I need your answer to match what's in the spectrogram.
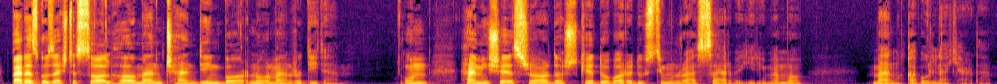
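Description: A man narrating an audiobook in a measured, calm and unhurried way. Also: deep voice, creaky.

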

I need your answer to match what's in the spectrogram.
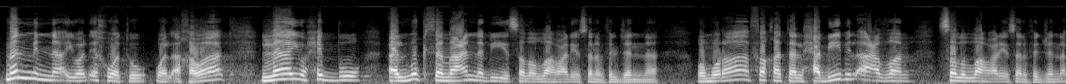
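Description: Higher-voiced man giving a formal religious lesson. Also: a little mellow. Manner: emphatic, formal classical delivery with exclamations of praise. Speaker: religious lecturer, series host. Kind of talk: religious lesson with recitation and storytelling.

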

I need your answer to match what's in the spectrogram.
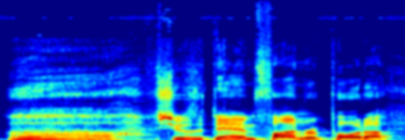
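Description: A man's voice: on the high side, animated, moderate pace, fairly bright tone. A man playing a smug, pompous doctor who co-hosts a parody radio variety show in a polished presenter manner. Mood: smug, upbeat.

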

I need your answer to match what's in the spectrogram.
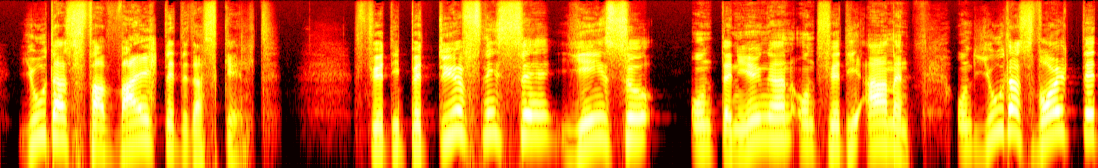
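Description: A man preaching a sermon, animated, acting out voices of biblical figures. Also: a little high, no room sound, clean studio sound.

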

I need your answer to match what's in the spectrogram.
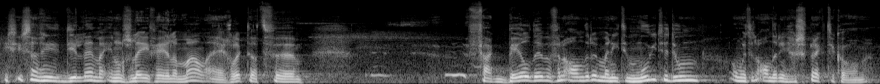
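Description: A man's voice: a little high, animated, fairly quick, dark tone, a little hiss or hum. A man interviewing a friar, asking long, probing questions. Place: indoor exhibition centre. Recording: echoey hall, faint ambience.

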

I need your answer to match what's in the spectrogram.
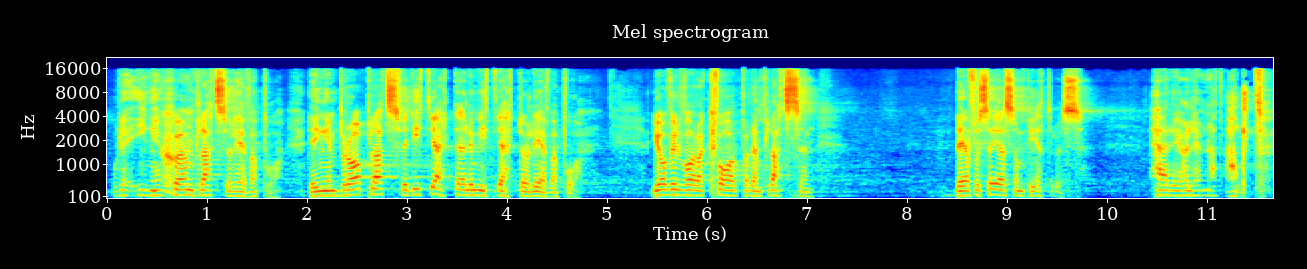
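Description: Swedish-speaking pastor preaching in a reverberant hall. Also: male voice, medium pitch, fairly even intonation, fairly bright tone. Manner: personal, storytelling preaching with English asides. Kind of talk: sermon. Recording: long reverb of a church hall.

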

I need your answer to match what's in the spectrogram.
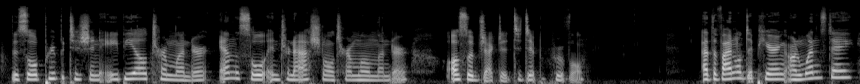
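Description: A woman co-hosting a podcast, reading scripted financial news in a crisp, clear way. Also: on the high side, no echo, clean studio sound. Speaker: co-host and news reader.

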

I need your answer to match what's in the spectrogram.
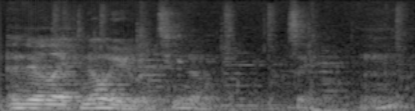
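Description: A man's voice: medium pitch, fast talker. A young man from Brazil hosting a casual roundtable discussion, talking loosely with many restarts. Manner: relaxed, rambling with many restarts. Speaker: podcast host. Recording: roomy echo, faint music.

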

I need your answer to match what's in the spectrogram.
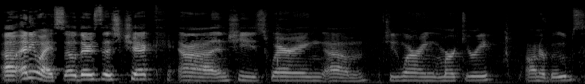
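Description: A woman's voice: lowish voice, steady tone, normal speed, bright, forceful tone, slight background noise. Giggly woman on a comics podcast, joking around, playful and loose. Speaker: podcast co-host. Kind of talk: casual comic book review chat.

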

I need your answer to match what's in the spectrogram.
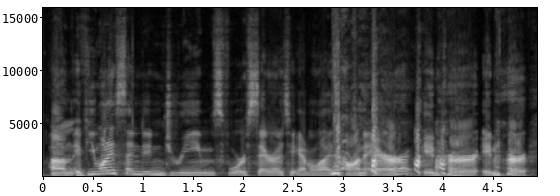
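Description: A woman hosting a podcast in casual chat, chatty and animated, laughing easily. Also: lowish voice, normal speed, heavy background noise. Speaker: podcast host.

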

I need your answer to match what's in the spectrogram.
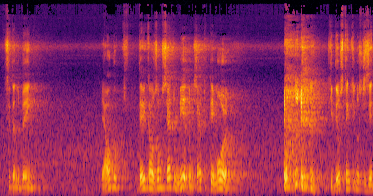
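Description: A man giving a conversational sermon, often checking in with "né?" and lifting his voice for emphasis. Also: mellow. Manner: conversational, rises in pitch and volume for emphasis, often asks "né?". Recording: echoey hall with faint rumble.

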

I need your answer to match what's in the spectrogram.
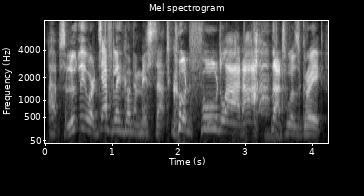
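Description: A booming, blustering pirate captain, as a man puts him on for a tabletop game, loud and high-pitched with a bright, ringing edge. He talks with hearty sea-dog bluster. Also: lively intonation, a little fast, full character voice. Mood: jovial. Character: loud gruff male pirate ship captain.

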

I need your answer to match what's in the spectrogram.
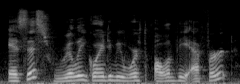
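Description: A woman's voice: on the low side, animated, brisk, mellow, lightly acted. A woman voicing a doubtful father in a storybook reading, speaking plainly and matter-of-factly. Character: doubtful father, a grown man.

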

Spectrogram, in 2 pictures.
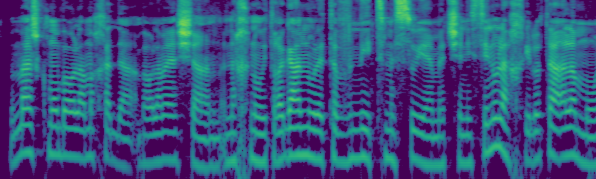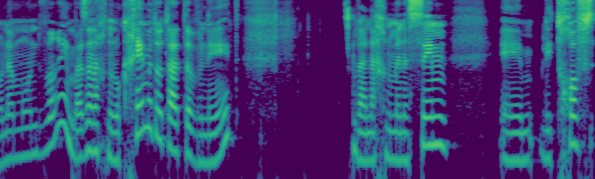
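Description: A low-voiced woman co-hosts a podcast in casual conversation. She reflects aloud and frequently pauses while searching for the right words.

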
